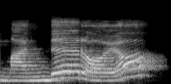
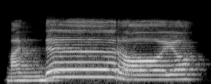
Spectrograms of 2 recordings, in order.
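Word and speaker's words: 만들어요: Ini karena ketemu sama vokal, teman-teman bisa pindahkan bacim lielnya dibunyikan bersama dengan vokal suku kata selanjutnya. Jadi manderoyo. Oke, kemudian kalau tadi kita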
